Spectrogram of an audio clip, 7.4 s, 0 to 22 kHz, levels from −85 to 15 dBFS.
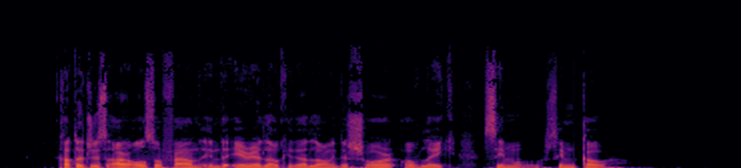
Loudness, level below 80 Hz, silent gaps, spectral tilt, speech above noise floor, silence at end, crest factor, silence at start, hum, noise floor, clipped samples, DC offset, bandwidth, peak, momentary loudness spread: -28 LUFS; -46 dBFS; none; -6.5 dB/octave; 58 dB; 1.2 s; 20 dB; 0.6 s; none; -85 dBFS; under 0.1%; under 0.1%; 15 kHz; -8 dBFS; 9 LU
